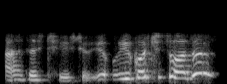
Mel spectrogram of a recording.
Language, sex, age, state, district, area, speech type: Kashmiri, female, 18-30, Jammu and Kashmir, Pulwama, rural, conversation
